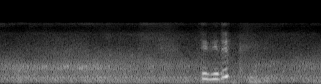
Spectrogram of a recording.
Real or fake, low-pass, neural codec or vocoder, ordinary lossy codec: fake; 7.2 kHz; codec, 24 kHz, 0.9 kbps, WavTokenizer, large speech release; AAC, 32 kbps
